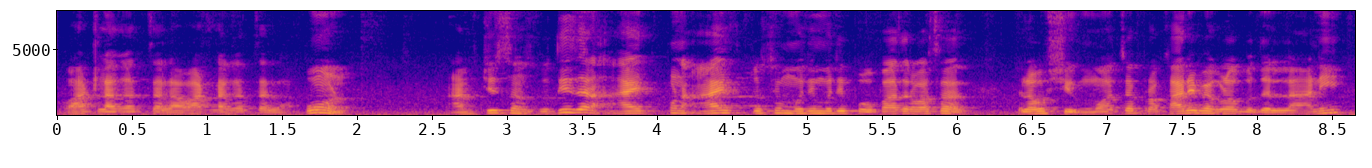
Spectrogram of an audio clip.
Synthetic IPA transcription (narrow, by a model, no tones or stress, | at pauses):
ʋaʈlaɡət̪̚t͡salaʋaʈlaɡət̪t͡salapəɳ | a̰mt͡ɕiːsə̃w̃skɾut̪iːd͡zəɾaɦet̪̚pəɳaɦjet̪t̪əsemod̪ʱiməd̪ʱjepɾopad͡zəɾʋəsʋat̪ | t̪ːɛlaʋəɕiɡmɔt͡sapɾəkʰaɾiʋeɡɭɔbəd̪əlːaːɽ̃i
